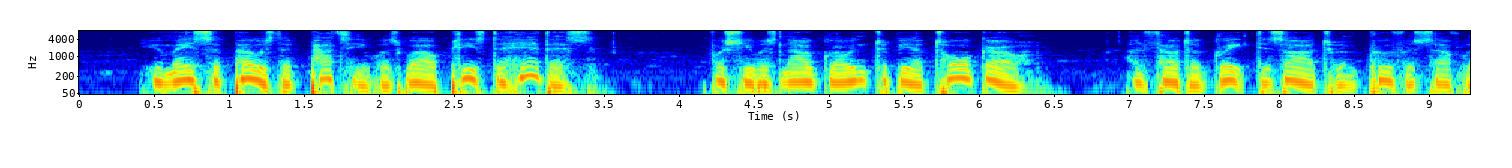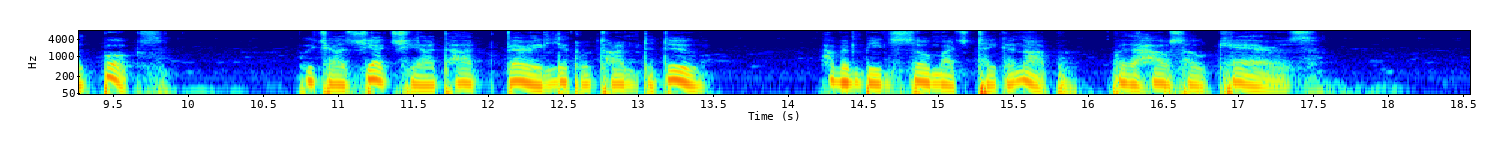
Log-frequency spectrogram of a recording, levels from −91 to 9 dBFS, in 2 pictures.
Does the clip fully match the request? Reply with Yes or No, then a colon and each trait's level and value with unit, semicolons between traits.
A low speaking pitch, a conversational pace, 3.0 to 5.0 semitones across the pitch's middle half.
Yes: low, 120 Hz; average, 170 wpm; average, 4.1 semitones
